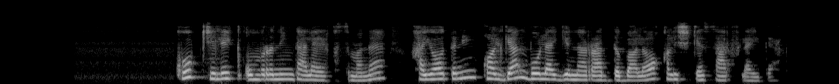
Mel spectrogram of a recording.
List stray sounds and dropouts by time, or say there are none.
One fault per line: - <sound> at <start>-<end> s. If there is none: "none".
none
